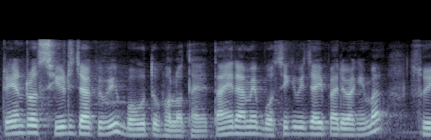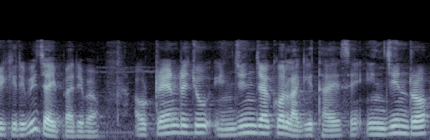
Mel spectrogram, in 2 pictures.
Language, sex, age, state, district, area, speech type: Odia, male, 18-30, Odisha, Bhadrak, rural, spontaneous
